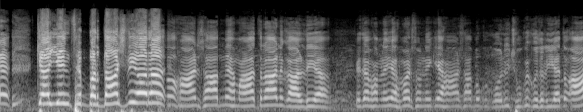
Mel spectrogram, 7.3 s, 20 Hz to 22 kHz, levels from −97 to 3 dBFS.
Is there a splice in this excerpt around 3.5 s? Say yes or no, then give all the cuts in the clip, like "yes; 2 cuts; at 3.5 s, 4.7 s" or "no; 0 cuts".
no; 1 cut; at 2.2 s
